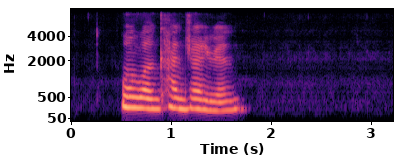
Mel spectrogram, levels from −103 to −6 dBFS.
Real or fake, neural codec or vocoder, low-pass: fake; codec, 16 kHz, 4.8 kbps, FACodec; 7.2 kHz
